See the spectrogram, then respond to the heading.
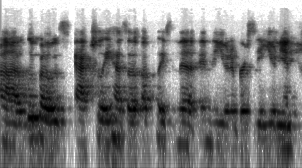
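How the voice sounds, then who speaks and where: At a fairly quick pace, a woman speaks. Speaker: local tourism representative. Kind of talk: presentation. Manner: fast.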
